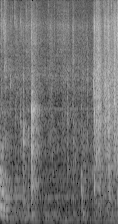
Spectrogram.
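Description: A plastic canteen partly filled with water being handled at a sink: a sharp knock about half a second in and a lighter one later, then water starting to slosh inside it near the end as it is shaken to rinse it.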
